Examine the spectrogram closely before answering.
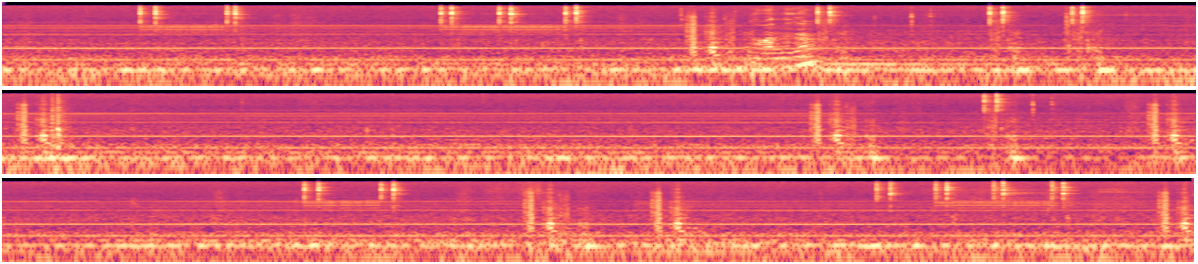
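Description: Static crackles and buzzes briefly now and then.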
